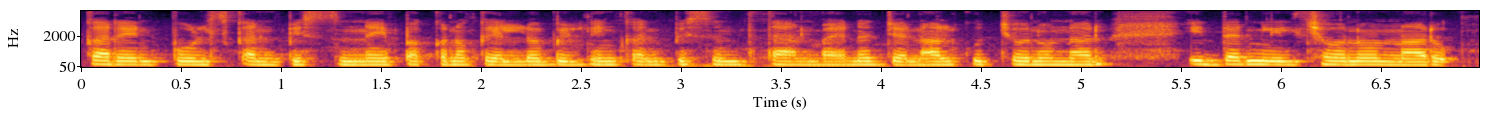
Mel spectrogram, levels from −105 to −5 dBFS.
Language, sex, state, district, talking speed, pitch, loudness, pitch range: Telugu, female, Andhra Pradesh, Sri Satya Sai, 135 wpm, 175 Hz, -13 LUFS, 170-175 Hz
